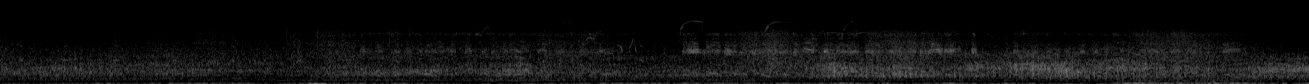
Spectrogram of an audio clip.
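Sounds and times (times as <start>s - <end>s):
calm sea hissing: 0.0s - 13.0s
light wind: 0.0s - 13.0s.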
